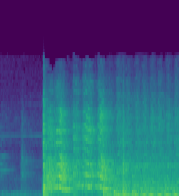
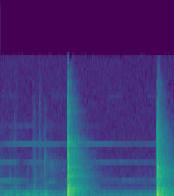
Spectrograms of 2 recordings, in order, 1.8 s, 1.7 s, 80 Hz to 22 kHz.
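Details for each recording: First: Healthy 2018 Polaris Sportsman ACE 570 for comparison with a 2019 one that cranks slowly with a suspected bad battery: catches almost instantly, settles to steady even idle; normal quick start. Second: 2019 Polaris Sportsman ACE 570 ATV gives two sharp single clicks about a second apart and no crank; earlier it cranked very slowly. Owner suspects the battery, maybe the starter, unconfirmed.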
